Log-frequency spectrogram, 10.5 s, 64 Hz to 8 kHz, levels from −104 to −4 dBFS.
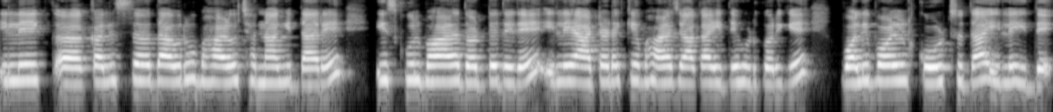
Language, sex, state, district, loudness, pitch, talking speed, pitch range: Kannada, female, Karnataka, Belgaum, -16 LUFS, 240 Hz, 140 wpm, 230-255 Hz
